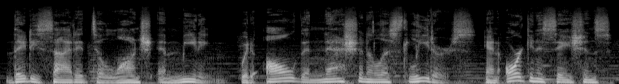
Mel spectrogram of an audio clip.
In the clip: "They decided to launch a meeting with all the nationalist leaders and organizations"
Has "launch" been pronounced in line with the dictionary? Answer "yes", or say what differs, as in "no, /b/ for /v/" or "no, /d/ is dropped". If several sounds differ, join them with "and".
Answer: yes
